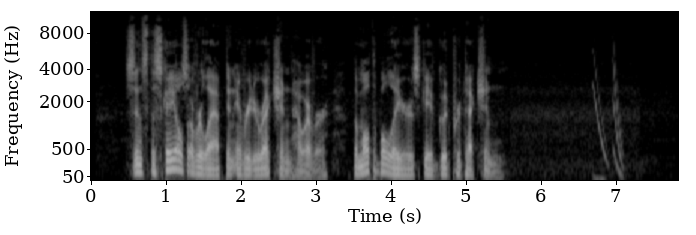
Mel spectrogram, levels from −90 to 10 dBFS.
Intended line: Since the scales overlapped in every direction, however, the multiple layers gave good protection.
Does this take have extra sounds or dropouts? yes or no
yes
